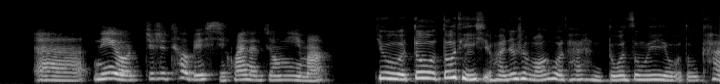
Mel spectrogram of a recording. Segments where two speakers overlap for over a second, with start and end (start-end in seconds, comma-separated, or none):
none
